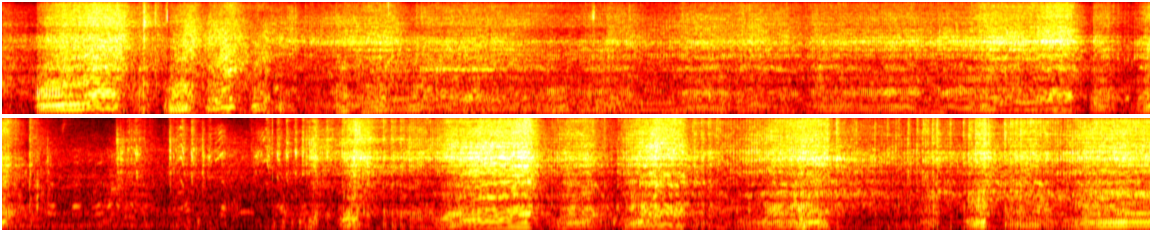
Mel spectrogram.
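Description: Motorcycle tyres clatter over loose rocks.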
